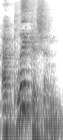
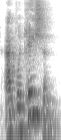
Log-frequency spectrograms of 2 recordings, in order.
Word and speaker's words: application: to last syllable okay it's not application it's application application okay the stress is on the part right before the ion sanitation okay which is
